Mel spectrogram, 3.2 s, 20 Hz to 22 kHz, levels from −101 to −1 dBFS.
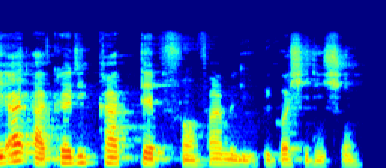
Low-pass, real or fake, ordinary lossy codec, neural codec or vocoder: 9.9 kHz; real; none; none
